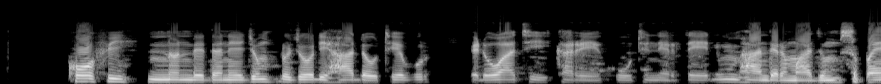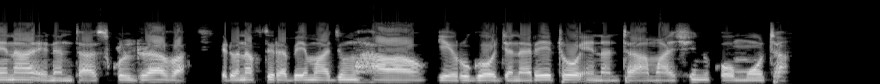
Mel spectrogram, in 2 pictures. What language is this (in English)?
Fula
